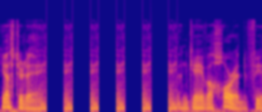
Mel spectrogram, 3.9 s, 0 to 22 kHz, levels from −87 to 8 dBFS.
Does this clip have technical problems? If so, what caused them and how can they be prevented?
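Yes. Stutter with silent gaps from 0.69 to 2.65 s: a 126 ms fragment repeats five times, every 392 ms, separated by 266 ms of digital silence, likely from a stalled stream replaying its last buffer. Larger buffering and a steadier network connection would prevent it.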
